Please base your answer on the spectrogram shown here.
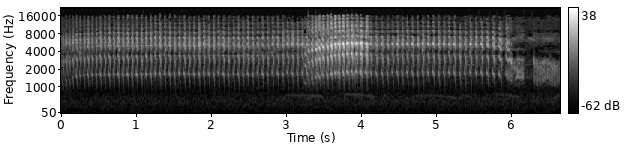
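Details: Free-living Guira cuckoos cross-singing: an unbroken stream of rapid, harsh, pulsed notes for six seconds, growing louder midway as a second bird overlaps, ending in a brief scratchy note.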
